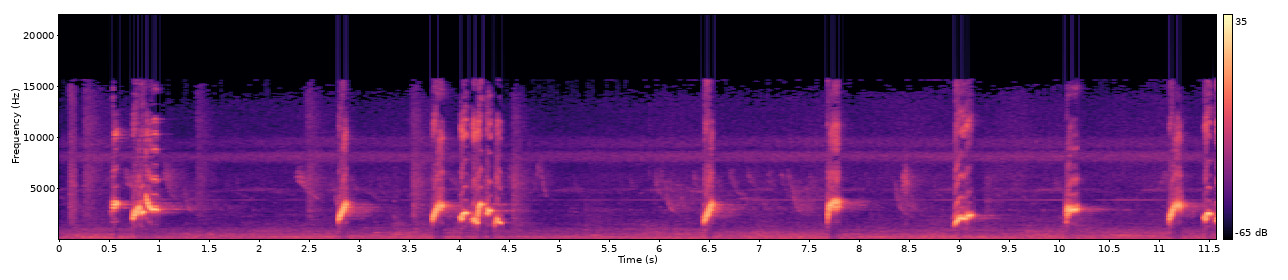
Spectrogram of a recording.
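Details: Red-whiskered bulbul morning song for training young white-cheeked birds: a long run of about ten brief, bright, slurred chirp phrases at uneven intervals, some single notes and some quick doubled or tripled.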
